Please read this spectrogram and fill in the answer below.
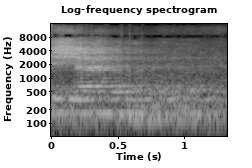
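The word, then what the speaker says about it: شَهْرٍ: Khairun min alfi syahr. Jangan baca syah, rohnya ke bawah.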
